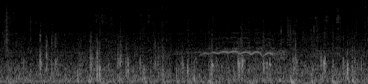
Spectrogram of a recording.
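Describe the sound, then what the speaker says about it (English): Horse hooves clip-clop at a steady, brisk rhythm in a video game, with a brief whinny-like tone in the middle and light background noise throughout. "Do I hear horse?"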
